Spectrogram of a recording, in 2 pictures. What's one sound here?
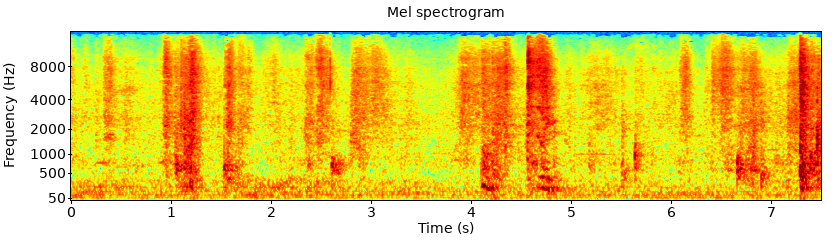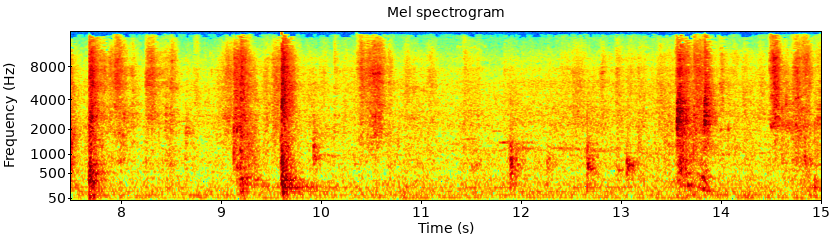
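Boxing gloves thud against a body and gloves in sharp, uneven bursts.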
